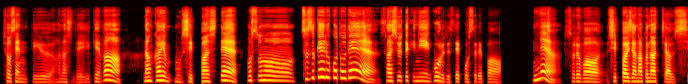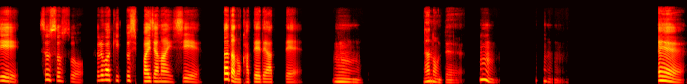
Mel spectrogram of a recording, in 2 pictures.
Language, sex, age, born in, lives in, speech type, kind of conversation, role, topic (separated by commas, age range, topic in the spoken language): Japanese, female, 55-59, Japan, United States, conversation, advice, advisor, 周りと比較されてキャリアに自信が持てないと感じるとき、どうすれば自信を取り戻せますか？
